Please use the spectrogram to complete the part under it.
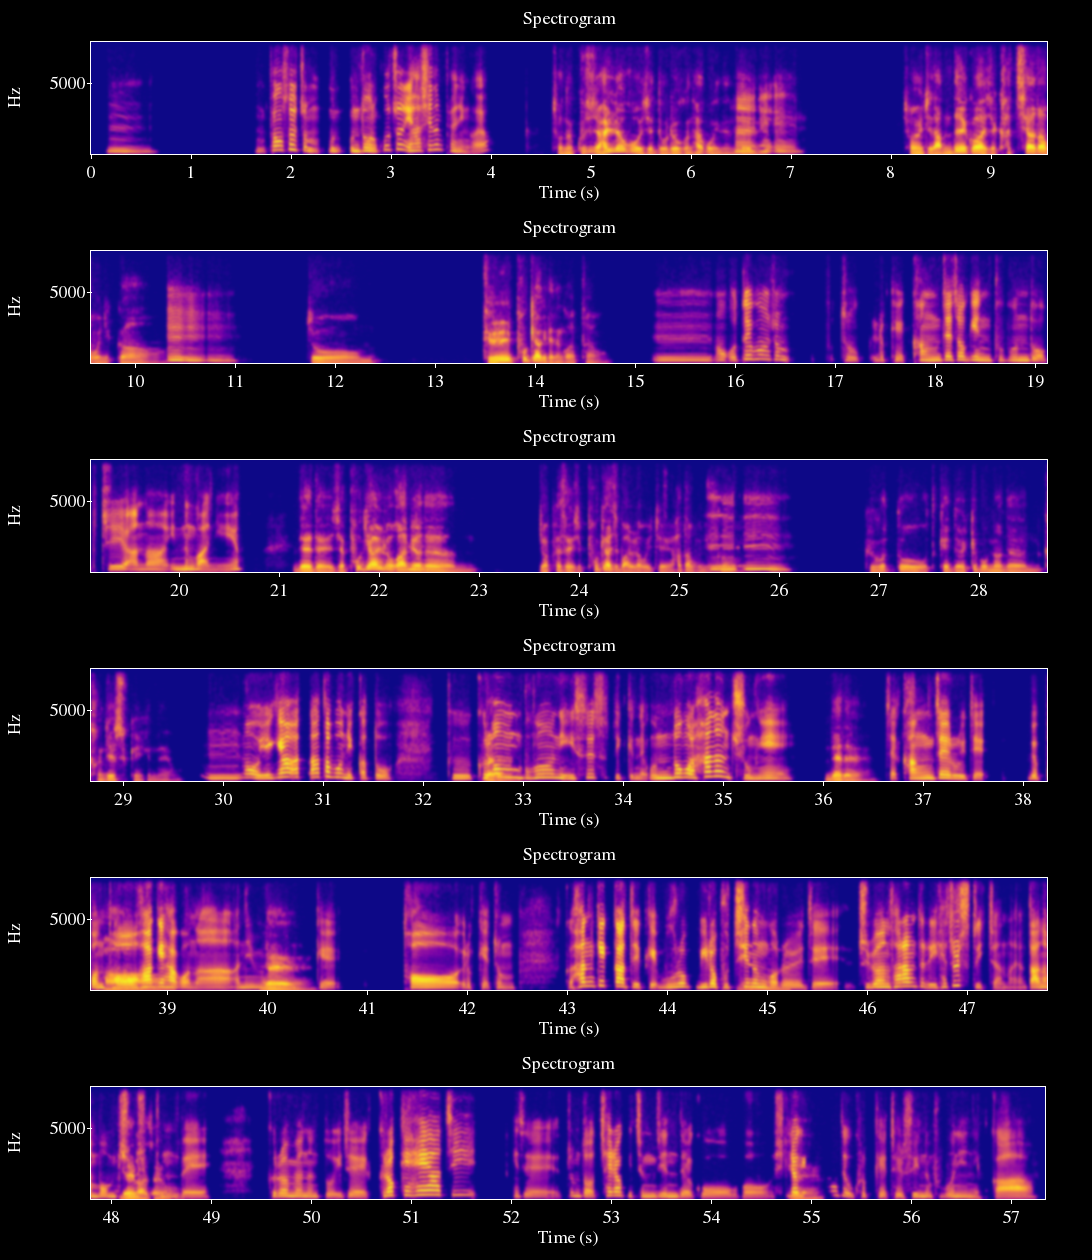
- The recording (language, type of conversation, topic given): Korean, unstructured, 운동을 억지로 시키는 것이 옳을까요?
- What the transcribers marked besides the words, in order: tapping; other background noise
